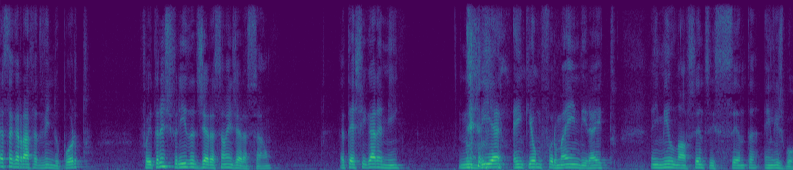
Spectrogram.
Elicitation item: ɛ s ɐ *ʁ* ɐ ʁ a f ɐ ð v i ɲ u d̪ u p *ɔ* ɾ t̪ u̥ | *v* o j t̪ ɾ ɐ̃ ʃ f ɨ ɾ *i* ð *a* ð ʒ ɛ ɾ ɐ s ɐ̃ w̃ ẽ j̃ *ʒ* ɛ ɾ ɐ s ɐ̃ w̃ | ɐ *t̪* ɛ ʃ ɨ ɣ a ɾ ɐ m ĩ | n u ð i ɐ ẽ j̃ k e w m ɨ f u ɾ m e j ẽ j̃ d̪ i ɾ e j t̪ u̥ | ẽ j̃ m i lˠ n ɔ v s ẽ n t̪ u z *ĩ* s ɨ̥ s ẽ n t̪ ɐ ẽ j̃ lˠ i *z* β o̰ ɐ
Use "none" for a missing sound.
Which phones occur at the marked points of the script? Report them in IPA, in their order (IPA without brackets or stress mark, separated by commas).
ɣ, o, f, i, ɐ, ʒ, t̪, i, ʒ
